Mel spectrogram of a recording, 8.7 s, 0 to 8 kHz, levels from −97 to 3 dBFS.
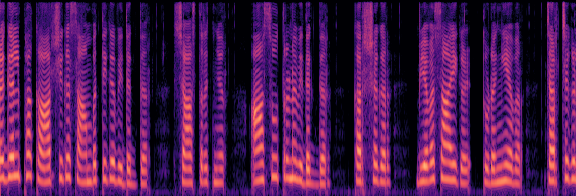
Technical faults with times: none

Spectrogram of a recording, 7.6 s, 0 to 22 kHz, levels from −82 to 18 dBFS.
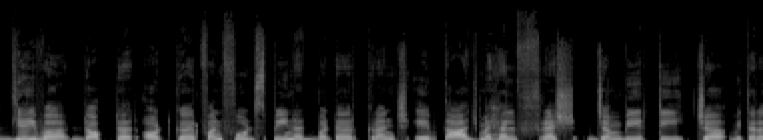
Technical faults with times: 1.93-2.02 damaged data in a compressed stream
4.31-4.35 damaged data in a compressed stream

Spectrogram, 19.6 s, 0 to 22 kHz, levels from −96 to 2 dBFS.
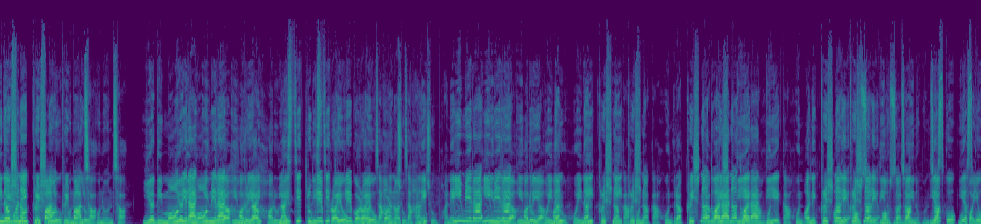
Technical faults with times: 0.00-19.62 doubled audio track

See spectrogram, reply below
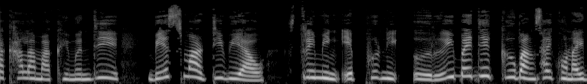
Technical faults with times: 0.00-5.88 MP3 compression
3.00 pre-echo

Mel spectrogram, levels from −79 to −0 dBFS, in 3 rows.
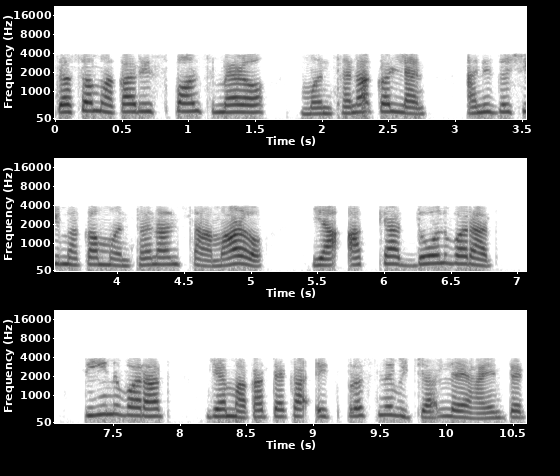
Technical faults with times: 0.00-10.60 GSM full-rate codec
2.30-2.38 lost GSM frames
9.88-9.94 lost GSM frames

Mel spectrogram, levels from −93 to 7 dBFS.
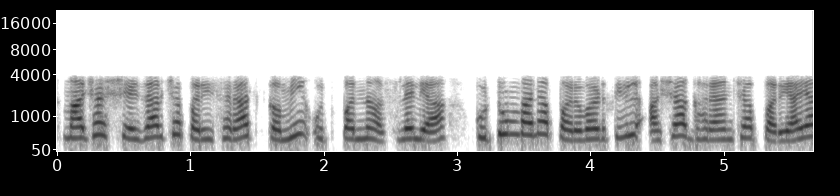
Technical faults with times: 0.00-5.67 iLBC codec

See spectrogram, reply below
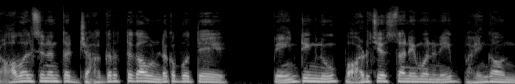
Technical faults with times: none

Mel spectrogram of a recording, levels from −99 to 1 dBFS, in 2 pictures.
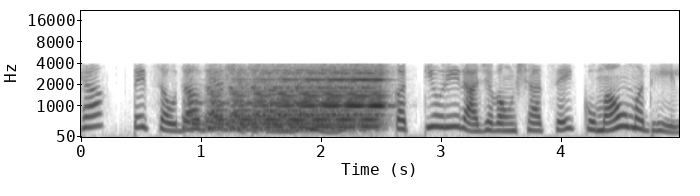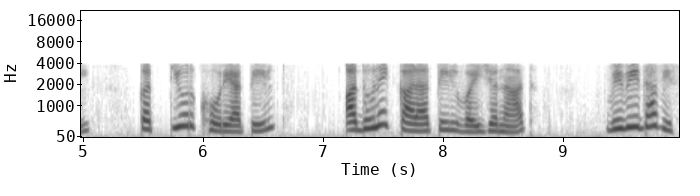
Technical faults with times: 0.83-2.81 feedback howl

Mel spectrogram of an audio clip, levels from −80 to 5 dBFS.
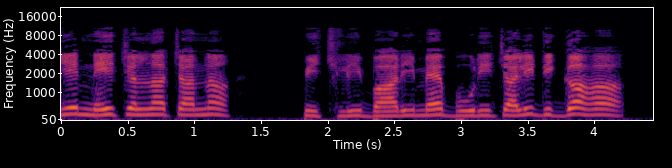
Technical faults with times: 0.00-4.45 transcoding between lossy codecs

